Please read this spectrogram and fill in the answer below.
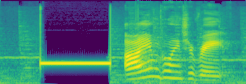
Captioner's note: beeping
